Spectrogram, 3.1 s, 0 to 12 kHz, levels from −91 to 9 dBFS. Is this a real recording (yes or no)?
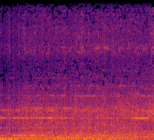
yes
